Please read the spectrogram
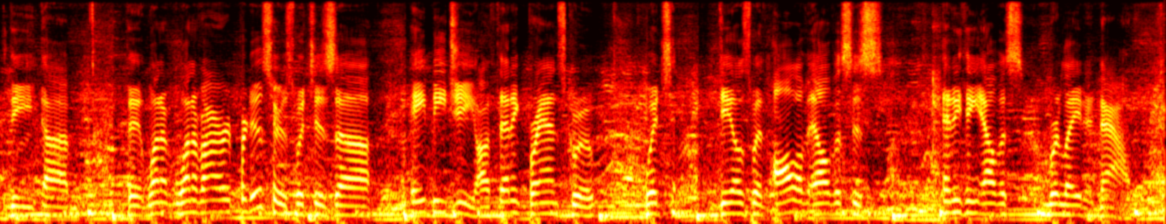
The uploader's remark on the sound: Recorded live in Pippin’s Tavern in Chicago.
